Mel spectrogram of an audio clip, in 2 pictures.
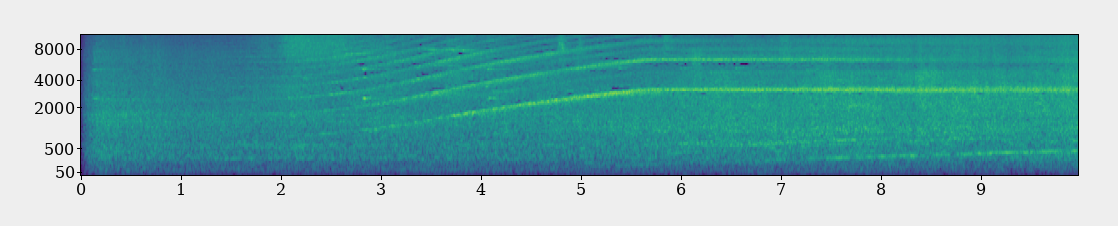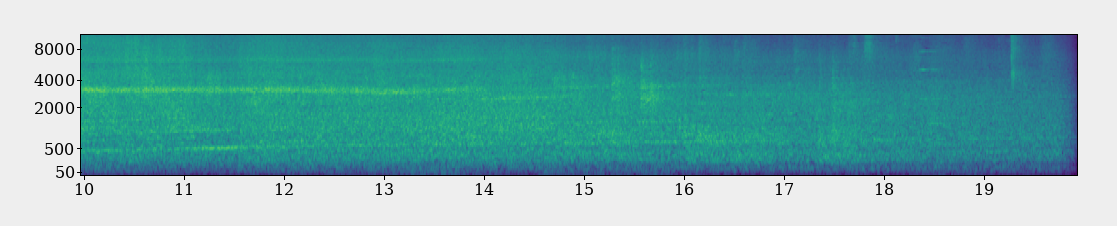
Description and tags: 15 metro line C departure
Train departures the metro station, line C, Prague.
subway, metro, Czech, Prague, station, Panska, underground, CZ, train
